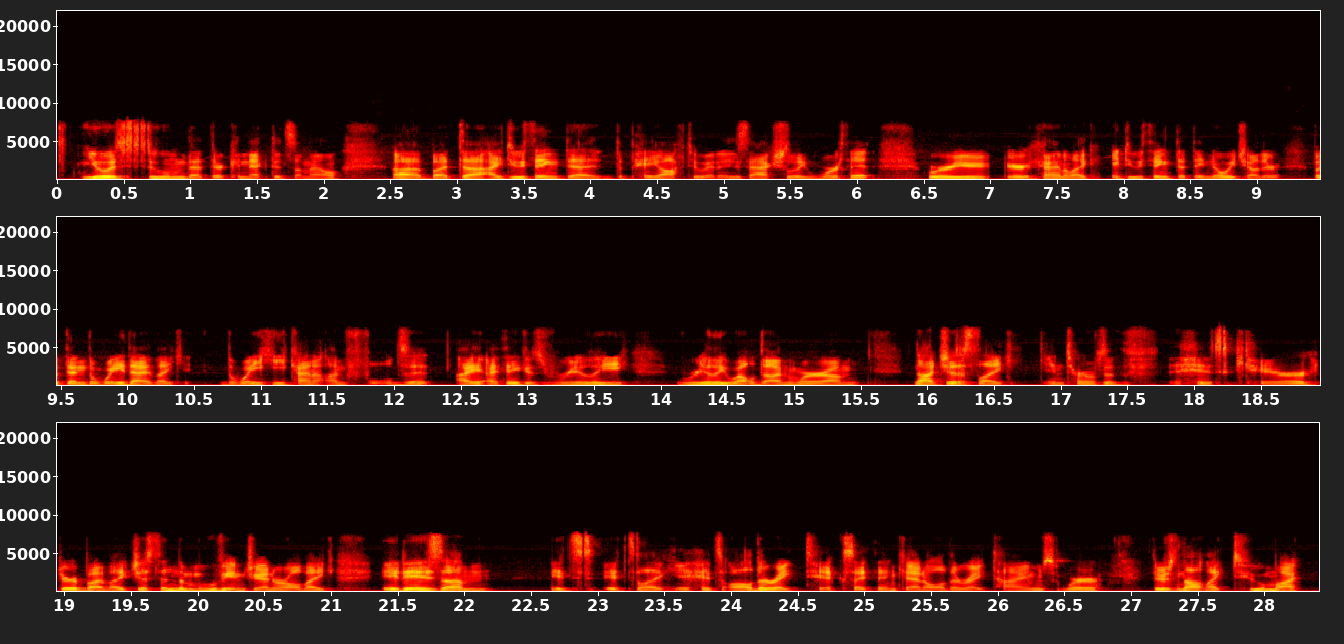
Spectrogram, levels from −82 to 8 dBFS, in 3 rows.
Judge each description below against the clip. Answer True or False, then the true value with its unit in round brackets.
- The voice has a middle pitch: False (120 Hz)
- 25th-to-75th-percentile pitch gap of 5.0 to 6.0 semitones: False (3.5 semitones)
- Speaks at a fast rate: True (210 wpm)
